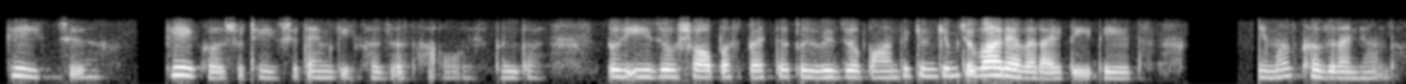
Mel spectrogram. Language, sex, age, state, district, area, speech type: Kashmiri, female, 60+, Jammu and Kashmir, Ganderbal, rural, conversation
